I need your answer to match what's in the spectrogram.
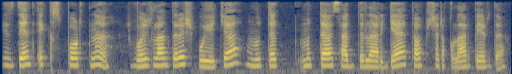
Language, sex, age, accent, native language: Uzbek, female, 18-24, Surxondaryo, Uzbek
